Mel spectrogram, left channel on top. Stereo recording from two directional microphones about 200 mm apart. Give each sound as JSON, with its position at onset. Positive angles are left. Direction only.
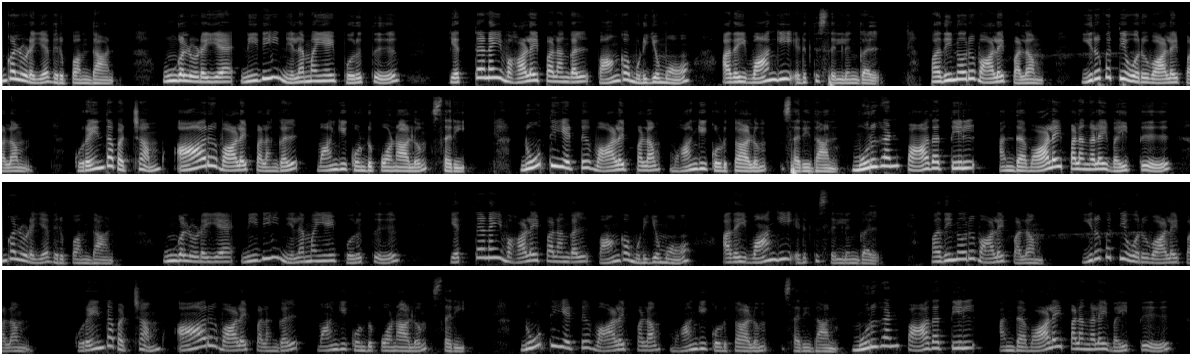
{"t": 0.0, "sound": "speech", "side_deg": 40}
{"t": 20.1, "sound": "speech", "side_deg": 30}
